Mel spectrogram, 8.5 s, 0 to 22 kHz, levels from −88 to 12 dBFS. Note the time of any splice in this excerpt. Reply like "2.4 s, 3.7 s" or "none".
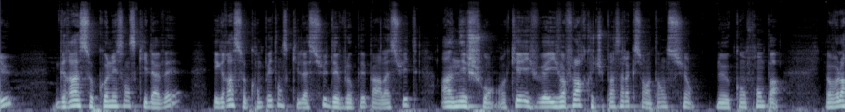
none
